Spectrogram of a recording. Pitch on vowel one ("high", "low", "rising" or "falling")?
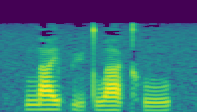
high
